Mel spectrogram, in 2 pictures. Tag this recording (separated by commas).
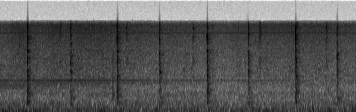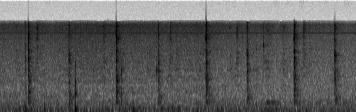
Tick, Tick-tock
